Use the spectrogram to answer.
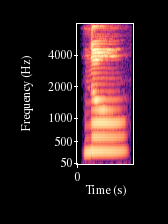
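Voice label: "nou", tone 1, pronunciation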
